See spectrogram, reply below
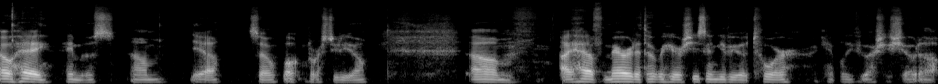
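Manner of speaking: mock grudging, offhand, reluctant, uninterested tone. Retelling how the same person greeted the speaker in person: imitating a community manager's in-person reluctance. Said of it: "And in person, he, he was".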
